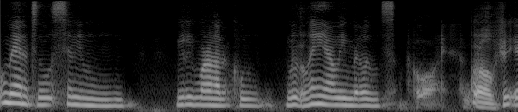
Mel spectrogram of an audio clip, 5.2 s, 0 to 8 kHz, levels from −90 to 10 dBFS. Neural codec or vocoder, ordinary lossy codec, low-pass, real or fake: codec, 16 kHz, 0.5 kbps, FreqCodec, larger model; none; none; fake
